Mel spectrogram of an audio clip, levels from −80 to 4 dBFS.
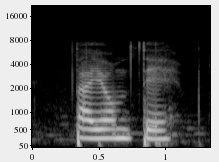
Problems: constant background noise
